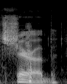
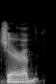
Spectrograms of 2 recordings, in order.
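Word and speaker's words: xerub: But this hacker who goes by the handle X-E-R-U-B, X-E-Rub, I guess, or Z-Rub, don't know how you want to pronounce it. – I said cherub. – Okay, yeah, that's probably good, cherub.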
